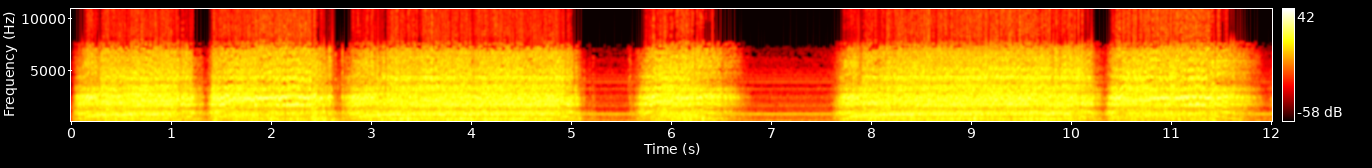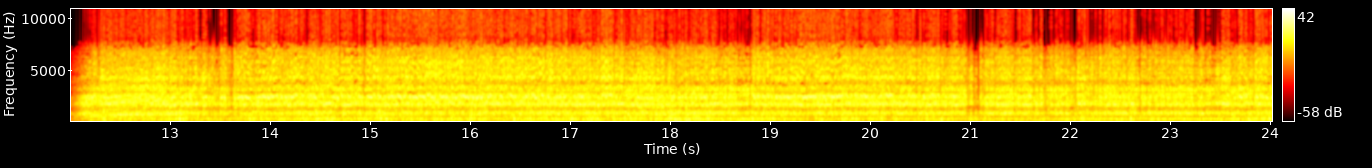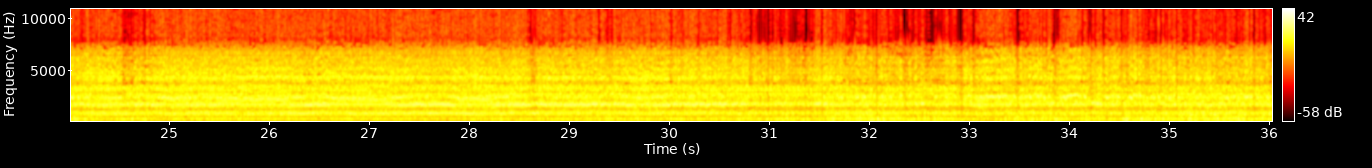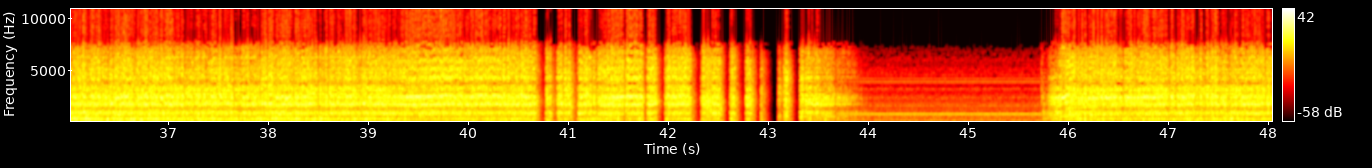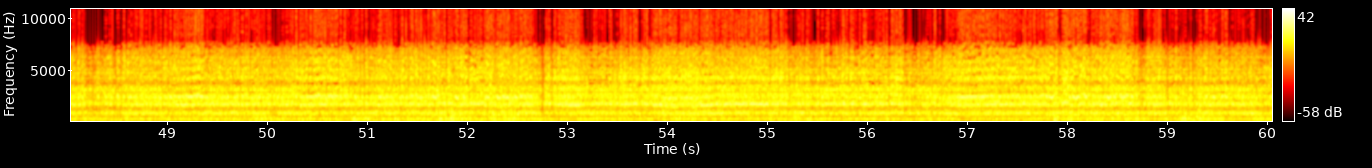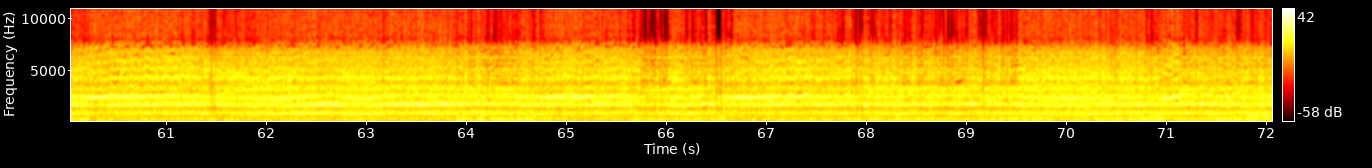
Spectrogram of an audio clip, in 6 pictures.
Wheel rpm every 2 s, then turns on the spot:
130, 160, 120, 30, 190, 140, 170, 230, 230, 230, 230, 230, 220, 220, 230, 230, 230, 230, 240, 230, 230, 190, 0, 180, 230, 230, 240, 230, 230, 230, 220, 220, 230, 220, 230, 220.
none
